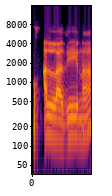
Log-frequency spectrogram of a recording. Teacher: Alladzina, lamnya dibaca double, ada tasdidnya. Dzal kasroh ya sukun, mat tobi'i, panjang 2 harokat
